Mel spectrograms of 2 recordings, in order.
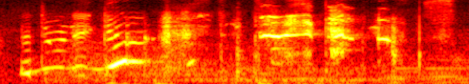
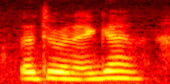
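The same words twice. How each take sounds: First: Very high, giddy squeal; giddy excitement. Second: Said in the usual way. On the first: Real, not acted. Telling lads the fireworks are starting again, giddy excitement. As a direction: squeal it, climbing higher on the repeat.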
